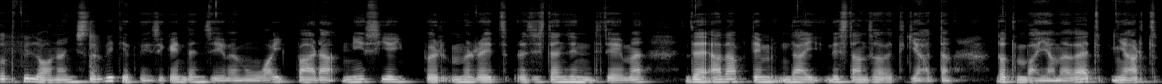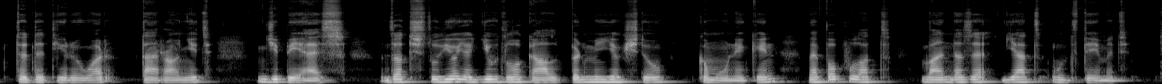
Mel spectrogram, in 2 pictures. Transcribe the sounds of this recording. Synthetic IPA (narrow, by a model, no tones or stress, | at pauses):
d̪̥ɔt̪ə̥filɔnaɲəsəɾvit̪jɛfizikɛint̪ɛnzivɛmuajpaɾanisjɛjpəɾmərit̪ɾɛzis̬t̪ɛnt͡sind̪it̪imɛðɛʔad̪apt̪imnd̪ajd̪is̬t̪ant͡savɛt̪əɟat̪ad̪ɔt̪əmbajamɛvɛt̪ɲaɾt̪t̪əd̪ɛt̪iɾuaɾ | t̪arɔɲit̪ | ɲd͡ʒipiɛs | d̪ɔt̪əst̪ud̪jɔjaɟuht̪lɔkalˠpəɾməjəkʃt̪ukɔmunikinmɛpɔpulˠat̪ | vand̪azɛɟat̪ud̪t̪imit̪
